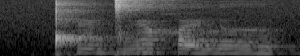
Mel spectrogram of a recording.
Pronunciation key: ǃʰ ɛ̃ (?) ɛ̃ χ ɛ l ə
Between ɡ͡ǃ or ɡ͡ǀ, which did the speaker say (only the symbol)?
ɡ͡ǀ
